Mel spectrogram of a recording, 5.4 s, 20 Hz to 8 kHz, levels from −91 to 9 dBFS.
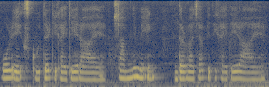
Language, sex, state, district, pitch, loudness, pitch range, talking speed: Hindi, female, Arunachal Pradesh, Papum Pare, 215 Hz, -20 LUFS, 205-230 Hz, 180 wpm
